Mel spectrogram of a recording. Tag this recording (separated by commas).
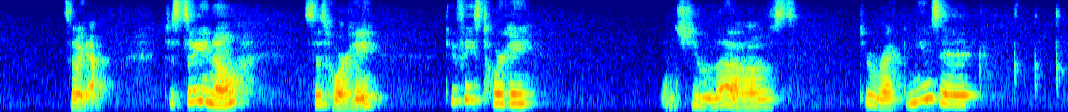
Speech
